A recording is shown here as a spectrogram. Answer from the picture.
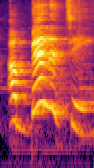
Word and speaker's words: ability: When we come across words ending in ity or ity, we put the stress or place the accent before the syllable. For example, ability, Ability, capacity, capacity, generosity,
